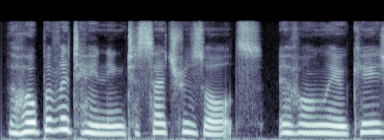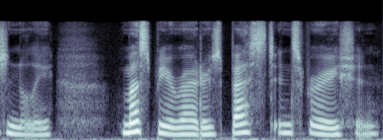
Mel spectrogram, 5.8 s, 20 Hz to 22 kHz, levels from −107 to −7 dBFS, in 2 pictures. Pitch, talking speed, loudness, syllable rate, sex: 225 Hz, 165 wpm, -19 LUFS, 5.6 syllables/s, female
